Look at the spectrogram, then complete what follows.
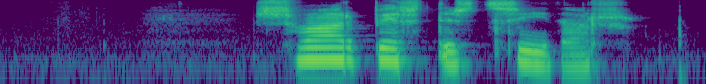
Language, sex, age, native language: Icelandic, female, 8, Icelandic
